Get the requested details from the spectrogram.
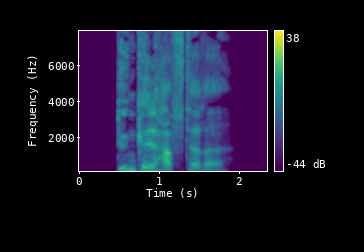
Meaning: inflection of dünkelhaft: 1. strong/mixed nominative/accusative feminine singular comparative degree 2. strong nominative/accusative plural comparative degree
- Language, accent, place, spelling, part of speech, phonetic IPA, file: German, Germany, Berlin, dünkelhaftere, adjective, [ˈdʏŋkl̩haftəʁə], De-dünkelhaftere.ogg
